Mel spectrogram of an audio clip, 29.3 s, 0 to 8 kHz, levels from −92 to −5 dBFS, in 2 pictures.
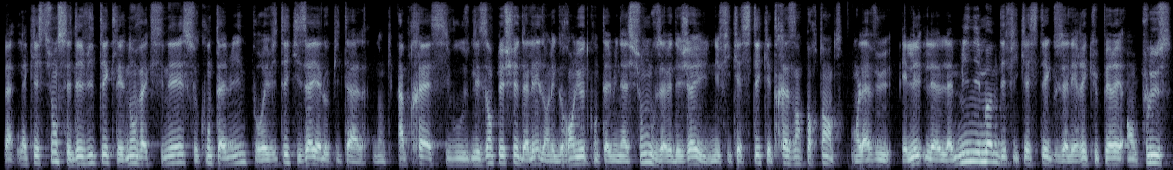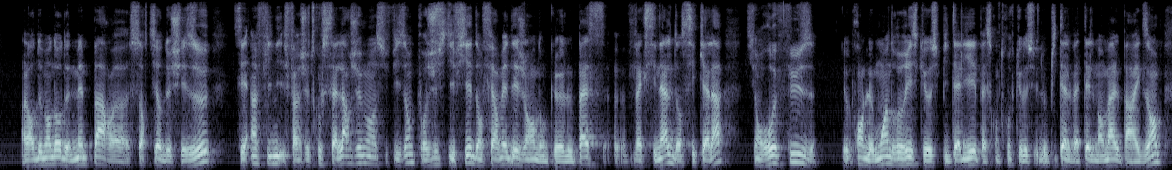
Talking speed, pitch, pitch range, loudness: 210 wpm, 120 Hz, 100-135 Hz, -28 LUFS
